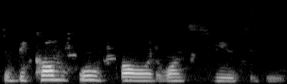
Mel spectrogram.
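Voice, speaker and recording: A woman's voice: lowish voice, a little slow, vocal fry, husky, no room sound. A woman speaker and author giving earnest, faith-driven motivational answers in an interview. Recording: dull, dry lo-fi sound.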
